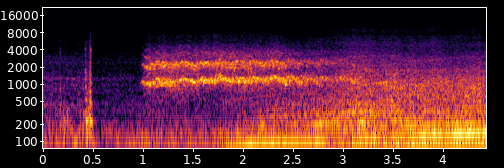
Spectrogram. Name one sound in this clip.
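Car tyres spin and screech on concrete.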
